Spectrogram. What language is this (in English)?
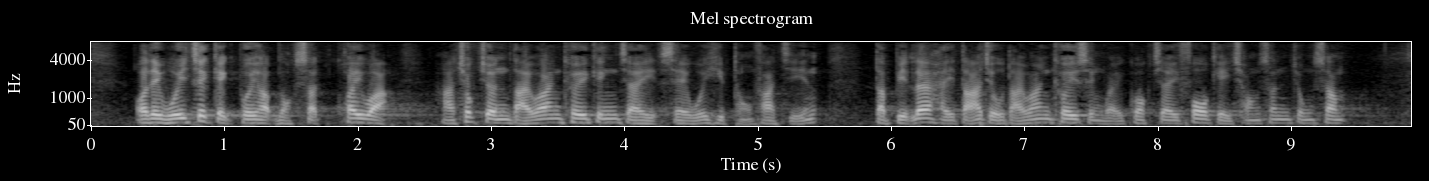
Cantonese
